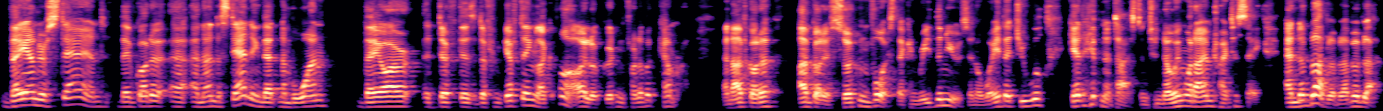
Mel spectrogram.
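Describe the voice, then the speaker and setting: A quick-paced, medium-pitched male voice belongs to a thirty-year-old giving men advice. His motivational talk is loose and rambling, peppered with imagined quotations.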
